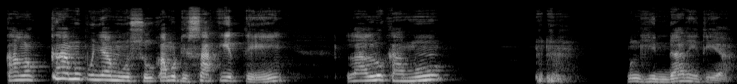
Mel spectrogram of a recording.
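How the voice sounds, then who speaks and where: A male pastor preaching a sermon emphatic repetition, his delivery swinging from quiet to loud. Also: on the high side, expressive, slow, long pauses.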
